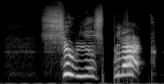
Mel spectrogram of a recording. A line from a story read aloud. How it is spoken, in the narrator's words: she shrieked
